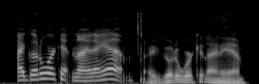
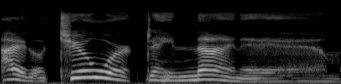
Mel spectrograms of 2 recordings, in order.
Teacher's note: notice how the words to and at are not stressed and are pronounced in their weak forms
